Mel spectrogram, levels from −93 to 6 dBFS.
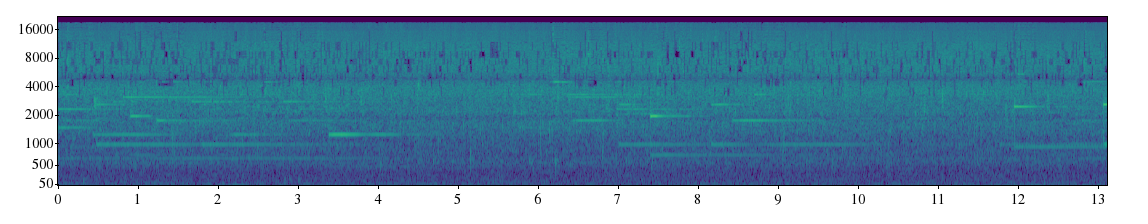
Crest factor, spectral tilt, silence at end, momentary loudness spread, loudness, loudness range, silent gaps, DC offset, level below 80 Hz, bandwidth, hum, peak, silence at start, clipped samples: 20 dB; 4 dB/octave; 0 s; 2 LU; -27 LUFS; 1 LU; none; under 0.1%; -68 dBFS; 19.5 kHz; none; -10 dBFS; 0 s; under 0.1%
